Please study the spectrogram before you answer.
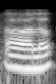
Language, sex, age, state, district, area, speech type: Malayalam, male, 18-30, Kerala, Malappuram, rural, conversation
